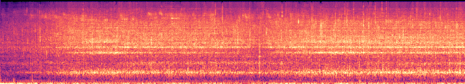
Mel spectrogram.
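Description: Bacon sizzles and crackles steadily in a pot while cooking chicken katsu curry, a close, continuous bright frying hiss with no talking.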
